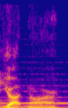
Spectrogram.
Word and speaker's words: Jötnar: this Saga all right first off it's pronounced Yar I see you struggling as often translated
